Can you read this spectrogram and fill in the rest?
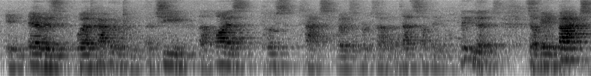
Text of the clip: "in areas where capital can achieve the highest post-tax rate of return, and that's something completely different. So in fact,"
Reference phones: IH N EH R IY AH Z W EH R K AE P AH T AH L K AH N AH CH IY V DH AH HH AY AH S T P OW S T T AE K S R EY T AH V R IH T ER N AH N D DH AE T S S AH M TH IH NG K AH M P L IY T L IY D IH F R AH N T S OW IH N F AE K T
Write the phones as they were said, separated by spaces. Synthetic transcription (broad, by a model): IH N EH R IY AH Z W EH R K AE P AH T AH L K AH N AH CH IY V DH AH HH AY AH S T P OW S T T AE K S W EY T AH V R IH T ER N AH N DH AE T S S AH M TH IH NG K AH M P L IY T L IY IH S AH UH T IH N F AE K T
